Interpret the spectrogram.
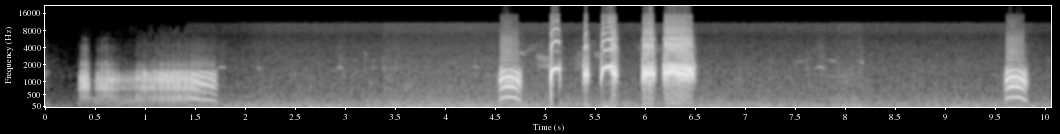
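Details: Lure recording of a Chinese francolin for trapping: a rasping buzzy burst opens, then a loud phrase of six sharp metallic notes rising to a drawn-out final note, followed by one lone note after a pause.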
